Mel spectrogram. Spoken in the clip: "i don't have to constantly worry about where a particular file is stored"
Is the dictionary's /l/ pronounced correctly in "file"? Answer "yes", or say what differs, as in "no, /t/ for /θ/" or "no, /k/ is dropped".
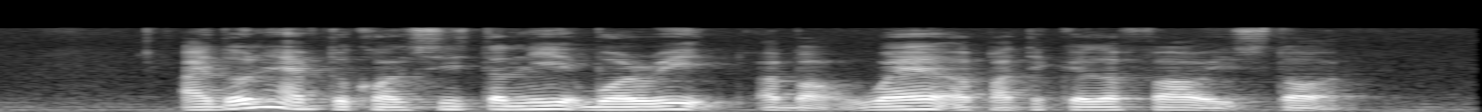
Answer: no, /w/ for /l/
